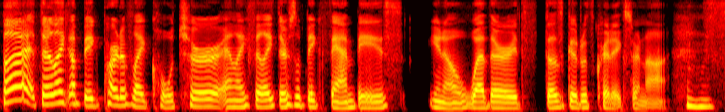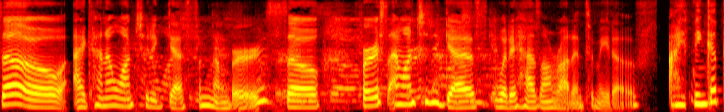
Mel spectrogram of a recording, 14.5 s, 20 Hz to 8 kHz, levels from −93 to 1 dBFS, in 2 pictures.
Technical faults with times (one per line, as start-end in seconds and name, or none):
8.48-12.46 feedback echo between two devices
